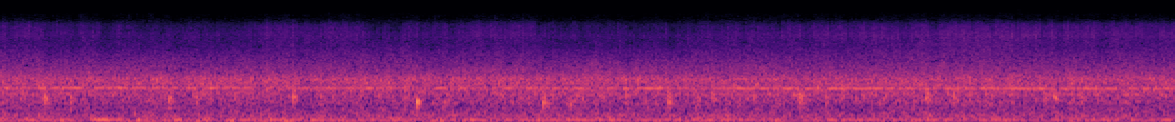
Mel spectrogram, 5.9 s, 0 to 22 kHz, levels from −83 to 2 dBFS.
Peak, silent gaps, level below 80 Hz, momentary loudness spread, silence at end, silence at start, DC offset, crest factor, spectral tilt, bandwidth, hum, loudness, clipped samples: -10 dBFS; none; -40 dBFS; 1 LU; 0 s; 0 s; under 0.1%; 18 dB; -4.5 dB/octave; 16 kHz; none; -27 LUFS; under 0.1%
